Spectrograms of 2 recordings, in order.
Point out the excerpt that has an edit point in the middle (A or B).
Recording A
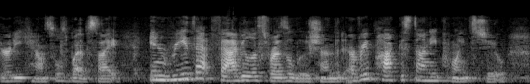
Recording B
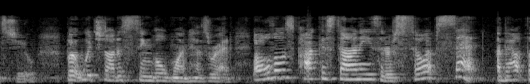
B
